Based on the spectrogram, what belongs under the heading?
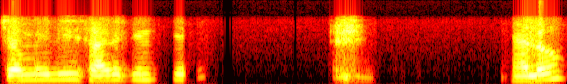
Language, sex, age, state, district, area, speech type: Marathi, male, 18-30, Maharashtra, Thane, urban, conversation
